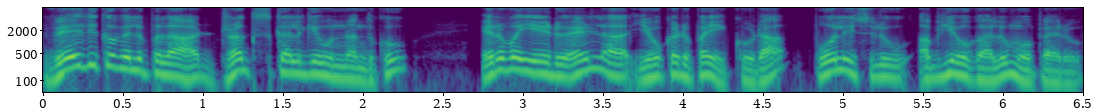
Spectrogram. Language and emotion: Telugu, neutral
